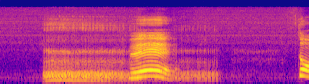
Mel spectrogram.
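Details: Pet dachshund crunching a handmade treat and growling, a steady low rumble that swells into a brief wavering, moaning note before fading, then a short sharp vocal burst at the close.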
